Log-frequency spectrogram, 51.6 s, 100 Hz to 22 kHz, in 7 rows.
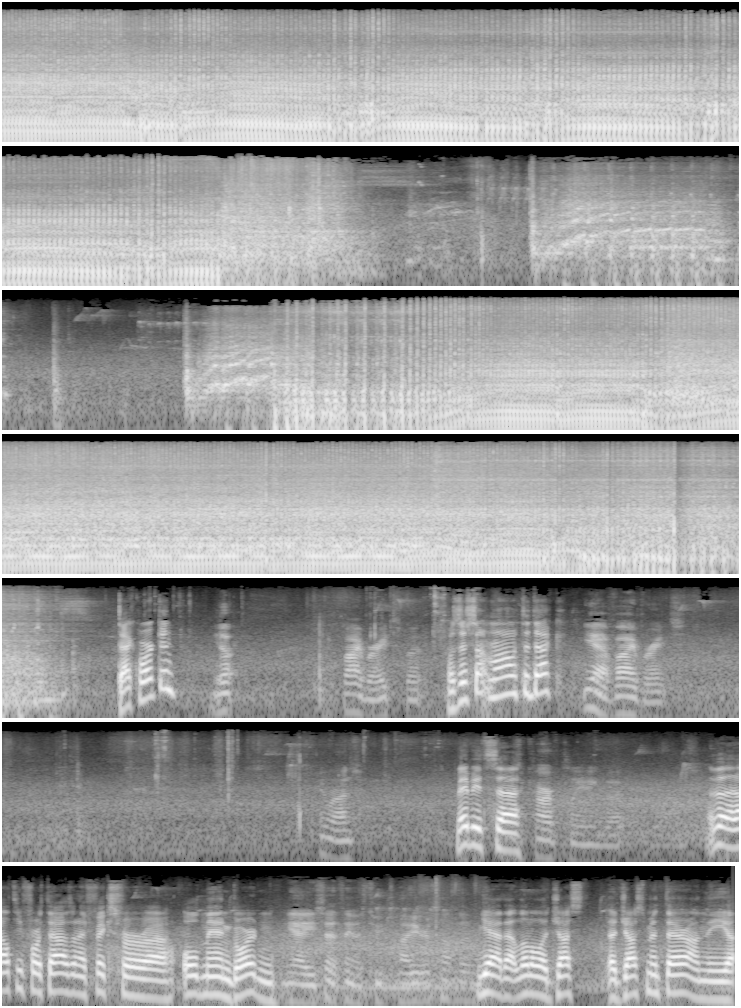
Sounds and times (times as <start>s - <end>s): Vehicle: 0.0s - 51.5s
Engine starting: 9.0s - 11.2s, 12.6s - 14.9s, 16.6s - 19.2s, 28.8s - 30.4s.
